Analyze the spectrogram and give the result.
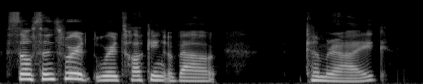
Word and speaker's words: Cymraeg: And so Cymraeg and Cymraeg are both perfectly acceptable ways of saying it. And it just depends on where you are in Wales.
